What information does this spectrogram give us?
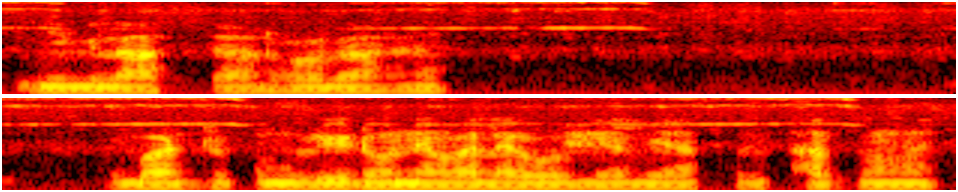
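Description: Young male artisan host, Pakistani accent, very flat pitch, narrating his handiwork step by step over clear workshop noise. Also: moderate pace. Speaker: glass engraver, channel host. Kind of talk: live craft demonstration commentary. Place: glass cutting workshop. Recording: noisy workshop background hum.

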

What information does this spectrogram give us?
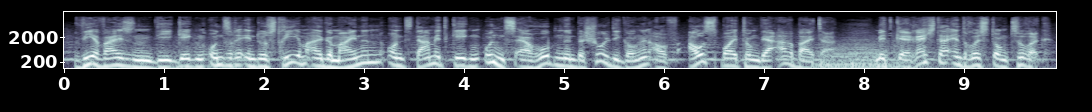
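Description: A male actor plays a hard-line, haughty company director from imperial times in a radio documentary. His voice sits fairly high for a man and his delivery is formal and indignant. Music plays clearly behind him. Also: animated, normal speed, natural voice. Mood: righteous indignation. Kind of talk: dramatized quote in a historical radio documentary.

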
